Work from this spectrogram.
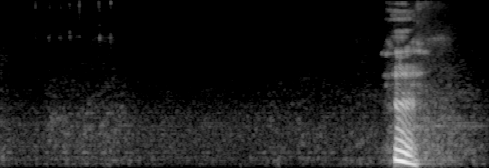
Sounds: Sigh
